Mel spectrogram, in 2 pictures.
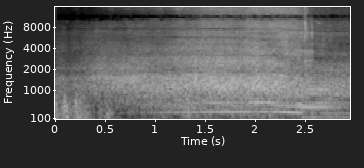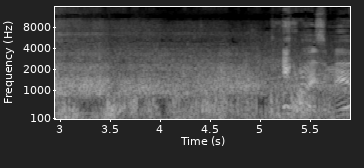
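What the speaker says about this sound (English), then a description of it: "That overrun sounds so cool." A BMW E9x with an N55 engine and short intake burbles and crackles on overrun as it passes close by, over heavy wind buffeting on the microphone.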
